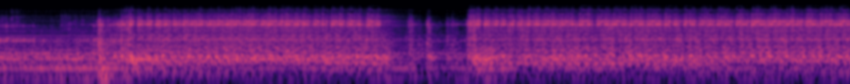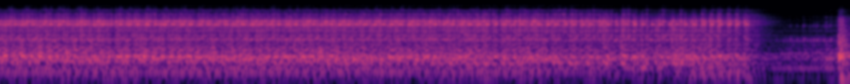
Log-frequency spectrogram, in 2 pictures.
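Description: A drill bit grinds and screeches into metal.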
